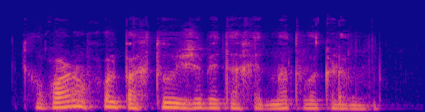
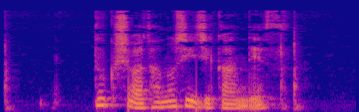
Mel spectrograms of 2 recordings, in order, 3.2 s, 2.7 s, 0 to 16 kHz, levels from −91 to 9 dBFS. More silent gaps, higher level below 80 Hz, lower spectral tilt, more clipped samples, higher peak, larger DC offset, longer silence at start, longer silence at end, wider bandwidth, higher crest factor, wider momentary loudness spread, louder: neither; second, -64 dBFS vs -54 dBFS; first, -9 dB/octave vs -5 dB/octave; neither; about the same, -4 dBFS vs -6 dBFS; neither; first, 0.25 s vs 0.05 s; about the same, 0.35 s vs 0.4 s; second, 8.6 kHz vs 11.5 kHz; about the same, 20 dB vs 18 dB; second, 10 LU vs 17 LU; about the same, -23 LUFS vs -22 LUFS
